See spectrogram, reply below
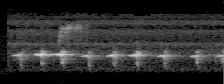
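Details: Crimson-headed Partridge of Bornean montane forest calling in a fast run of ringing, metallic notes, about three a second, each short, mid-pitched and slightly dropping, with one faint high note partway through.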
